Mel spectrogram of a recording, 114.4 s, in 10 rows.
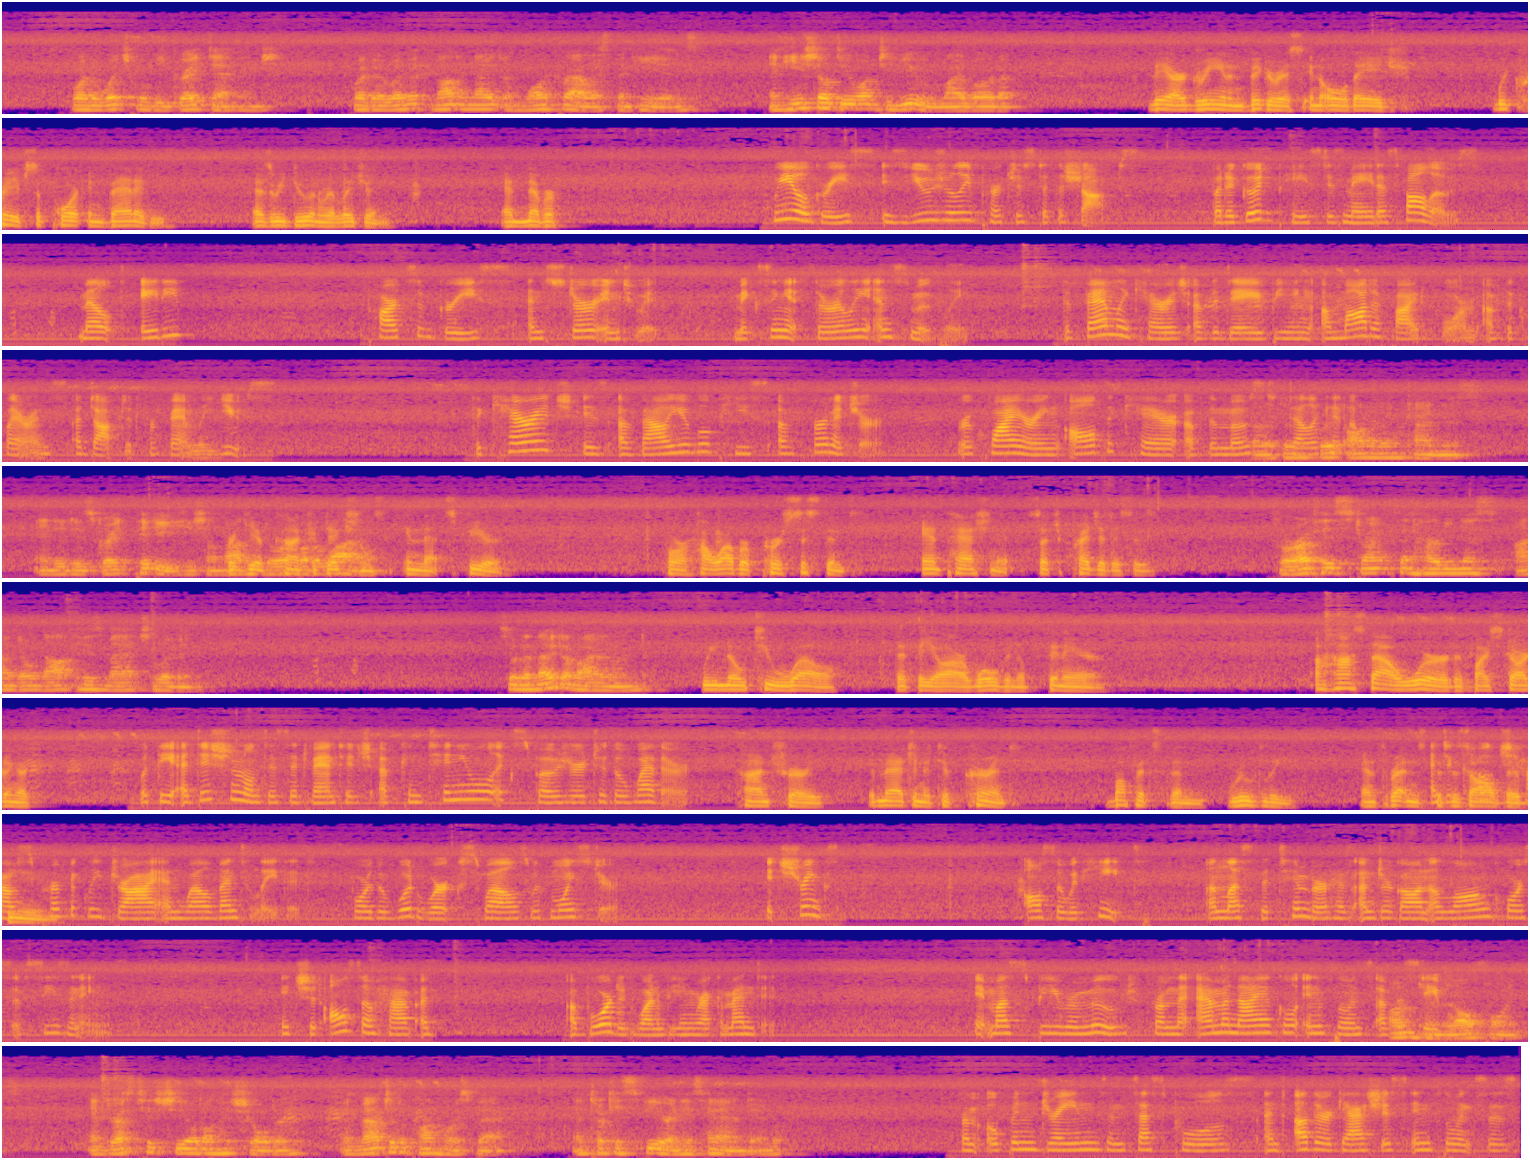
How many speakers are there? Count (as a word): three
